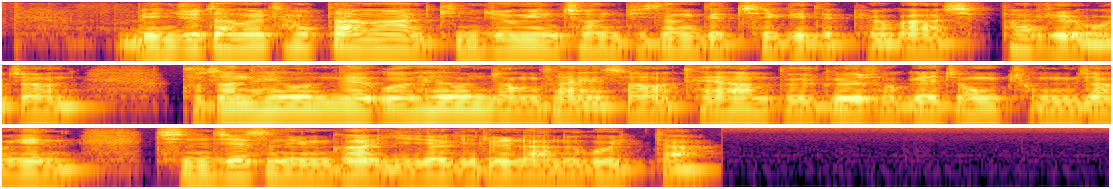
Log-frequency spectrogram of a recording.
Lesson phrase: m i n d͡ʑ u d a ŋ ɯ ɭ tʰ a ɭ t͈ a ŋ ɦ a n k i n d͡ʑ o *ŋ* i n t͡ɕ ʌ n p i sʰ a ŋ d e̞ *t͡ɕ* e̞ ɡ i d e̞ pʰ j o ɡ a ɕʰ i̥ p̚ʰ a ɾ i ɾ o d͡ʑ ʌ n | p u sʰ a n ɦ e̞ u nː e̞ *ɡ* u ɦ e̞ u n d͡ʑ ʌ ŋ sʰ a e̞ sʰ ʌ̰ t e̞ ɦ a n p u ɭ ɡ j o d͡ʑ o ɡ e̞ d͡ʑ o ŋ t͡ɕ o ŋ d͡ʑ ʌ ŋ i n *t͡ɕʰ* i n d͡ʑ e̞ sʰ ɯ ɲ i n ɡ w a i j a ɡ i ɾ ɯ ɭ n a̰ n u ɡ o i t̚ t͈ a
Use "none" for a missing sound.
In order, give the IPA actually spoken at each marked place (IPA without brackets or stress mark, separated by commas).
ŋ, t͡ɕʰ, ɡ, t͡ɕ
